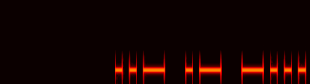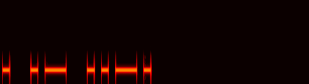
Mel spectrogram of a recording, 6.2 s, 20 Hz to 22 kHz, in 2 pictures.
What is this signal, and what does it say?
Morse code, heard as a keyed tone, about 17 wpm, 700 Hz. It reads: UA6AF
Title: Call Signs Repeated 3x - 17wpm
